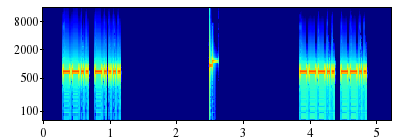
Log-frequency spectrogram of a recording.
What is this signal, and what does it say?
Morse code, heard as a keyed tone, about 36 wpm, 700 Hz. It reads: Z 6 8 Z
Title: Single-Letter Single-Number 35wpm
